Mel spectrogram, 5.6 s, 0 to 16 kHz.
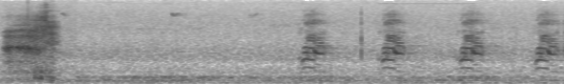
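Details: Carrion crows returning to a feeding round on a dry January 2021 day: one loud, hoarse caw opens, followed by four shorter, fainter caws spaced about a second apart, as if from farther away.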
